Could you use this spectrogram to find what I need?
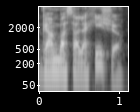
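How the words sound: It is said with an Argentine Spanish accent.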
